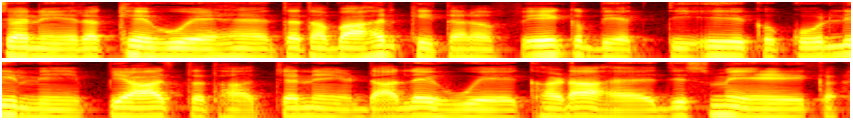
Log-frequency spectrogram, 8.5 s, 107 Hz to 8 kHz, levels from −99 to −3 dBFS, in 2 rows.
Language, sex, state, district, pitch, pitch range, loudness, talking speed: Hindi, male, Chhattisgarh, Sukma, 120 Hz, 110-125 Hz, -20 LUFS, 160 wpm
